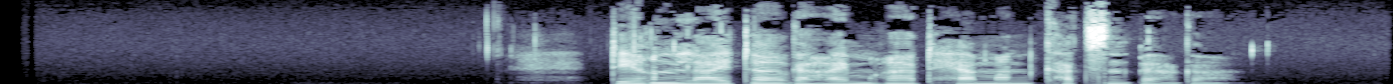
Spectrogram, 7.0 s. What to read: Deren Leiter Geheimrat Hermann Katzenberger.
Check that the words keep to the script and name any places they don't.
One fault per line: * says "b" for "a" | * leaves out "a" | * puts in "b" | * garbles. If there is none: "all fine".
all fine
